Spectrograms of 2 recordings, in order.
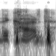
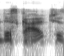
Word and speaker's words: Descartes: Aliás, a pronúncia é Descartes, não é Descartes, né?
